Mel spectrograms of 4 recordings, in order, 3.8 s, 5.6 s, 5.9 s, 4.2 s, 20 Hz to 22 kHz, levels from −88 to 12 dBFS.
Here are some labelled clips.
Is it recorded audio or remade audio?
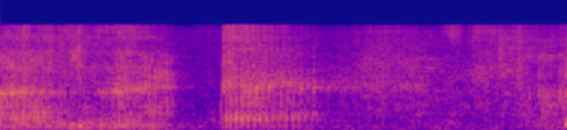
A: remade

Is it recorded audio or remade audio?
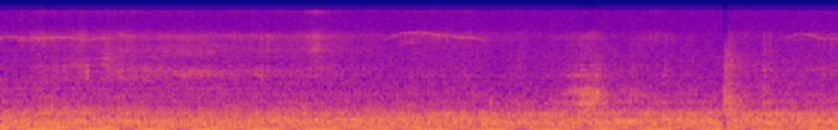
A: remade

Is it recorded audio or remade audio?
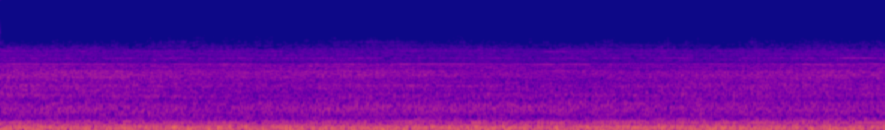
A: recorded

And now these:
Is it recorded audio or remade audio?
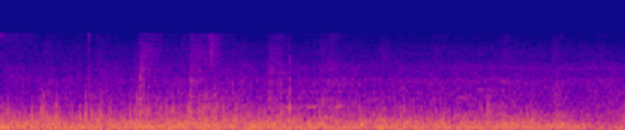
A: recorded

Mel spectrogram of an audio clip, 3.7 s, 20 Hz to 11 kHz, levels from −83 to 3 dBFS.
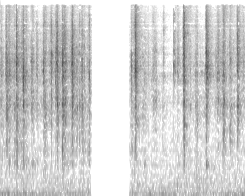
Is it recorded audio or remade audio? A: remade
